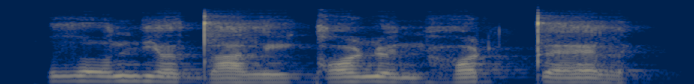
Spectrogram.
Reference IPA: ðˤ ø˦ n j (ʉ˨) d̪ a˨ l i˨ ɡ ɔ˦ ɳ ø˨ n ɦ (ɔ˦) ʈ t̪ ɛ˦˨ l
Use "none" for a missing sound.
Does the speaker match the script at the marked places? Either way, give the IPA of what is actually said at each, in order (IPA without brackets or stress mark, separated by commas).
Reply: ə˨, ɔ˦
